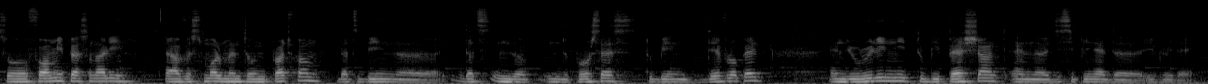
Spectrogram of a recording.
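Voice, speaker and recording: A man with a non-native accent and a medium pitch speaks at a moderate pace with ordinary pitch variation, with audible room echo and music in the background. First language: not English. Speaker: front-end developer. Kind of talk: interview. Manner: halting.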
